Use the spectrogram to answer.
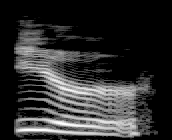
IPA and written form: ɪr (ear)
